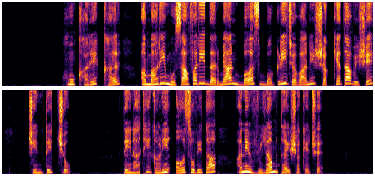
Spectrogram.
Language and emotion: Gujarati, fearful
